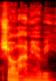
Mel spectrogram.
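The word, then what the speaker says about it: Shola Ameobi: Is that how you pronounce it? Shola Amiobi, yep.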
